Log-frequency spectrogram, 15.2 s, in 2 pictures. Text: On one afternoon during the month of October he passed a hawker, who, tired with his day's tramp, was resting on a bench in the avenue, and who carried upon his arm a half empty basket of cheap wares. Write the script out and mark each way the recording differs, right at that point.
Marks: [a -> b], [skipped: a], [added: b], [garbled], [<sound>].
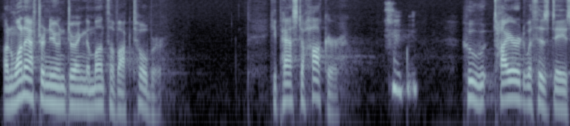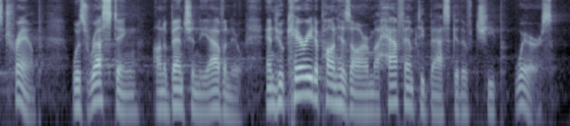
On one afternoon during the month of October he passed a hawker, [laugh] who, tired with his day's tramp, was resting on a bench in the avenue, and who carried upon his arm a half empty basket of cheap wares.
